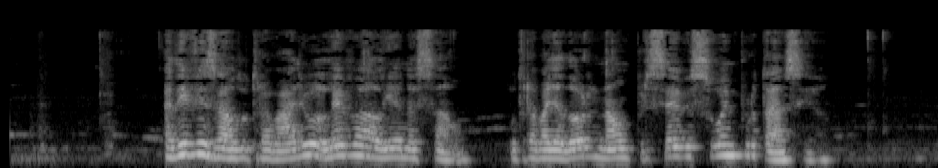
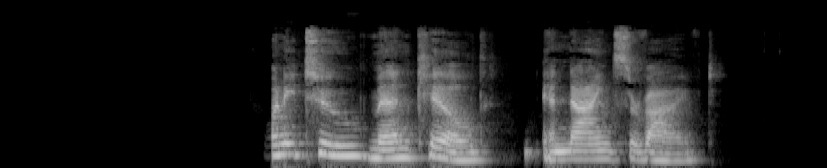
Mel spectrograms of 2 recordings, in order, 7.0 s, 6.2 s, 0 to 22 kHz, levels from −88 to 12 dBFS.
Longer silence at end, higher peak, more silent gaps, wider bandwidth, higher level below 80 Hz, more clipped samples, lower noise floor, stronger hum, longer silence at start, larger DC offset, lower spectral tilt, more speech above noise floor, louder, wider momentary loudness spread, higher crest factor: second, 0.8 s vs 1 s; second, -8 dBFS vs -2 dBFS; neither; about the same, 11.5 kHz vs 12.5 kHz; about the same, -62 dBFS vs -58 dBFS; neither; second, -57 dBFS vs under -90 dBFS; neither; second, 0.05 s vs 2.05 s; neither; about the same, -5 dB/octave vs -5 dB/octave; second, 32 dB vs over 73 dB; second, -26 LUFS vs -17 LUFS; about the same, 11 LU vs 12 LU; about the same, 20 dB vs 18 dB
